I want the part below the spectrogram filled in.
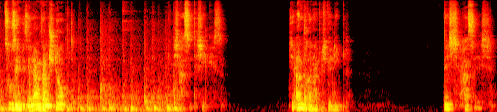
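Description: A man plays a cold killer murmuring his confession in a low, steady voice. The sound is roomy and echoing, with faint music underneath. His calm menace runs through every line of the radio play. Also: measured pace, pauses often, natural voice. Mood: hateful. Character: cold, brooding male child-killer. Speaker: killer heard on a cassette tape. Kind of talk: German radio play acting.

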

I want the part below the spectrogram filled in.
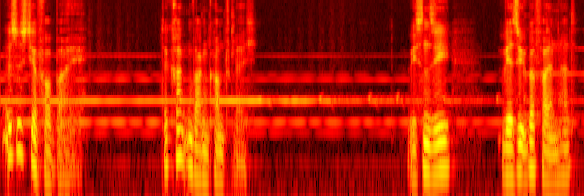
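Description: An actor playing a calm, reassuring police commissioner in a German radio play, speaking in a soothing, concerned way. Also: male voice, fairly low pitch, a little slow, vocal fry, pauses often, music in the background.

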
